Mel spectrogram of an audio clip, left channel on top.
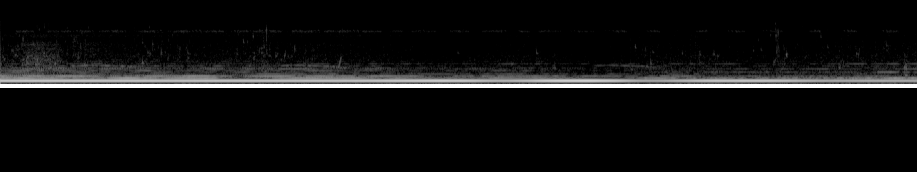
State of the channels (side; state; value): right; silent; digital silence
